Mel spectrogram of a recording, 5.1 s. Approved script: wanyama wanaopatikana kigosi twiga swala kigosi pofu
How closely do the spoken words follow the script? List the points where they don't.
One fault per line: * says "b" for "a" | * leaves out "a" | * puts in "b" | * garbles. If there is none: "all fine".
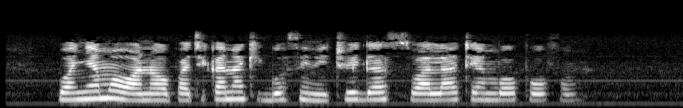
* puts in "ni"
* says "tembo" for "kigosi"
